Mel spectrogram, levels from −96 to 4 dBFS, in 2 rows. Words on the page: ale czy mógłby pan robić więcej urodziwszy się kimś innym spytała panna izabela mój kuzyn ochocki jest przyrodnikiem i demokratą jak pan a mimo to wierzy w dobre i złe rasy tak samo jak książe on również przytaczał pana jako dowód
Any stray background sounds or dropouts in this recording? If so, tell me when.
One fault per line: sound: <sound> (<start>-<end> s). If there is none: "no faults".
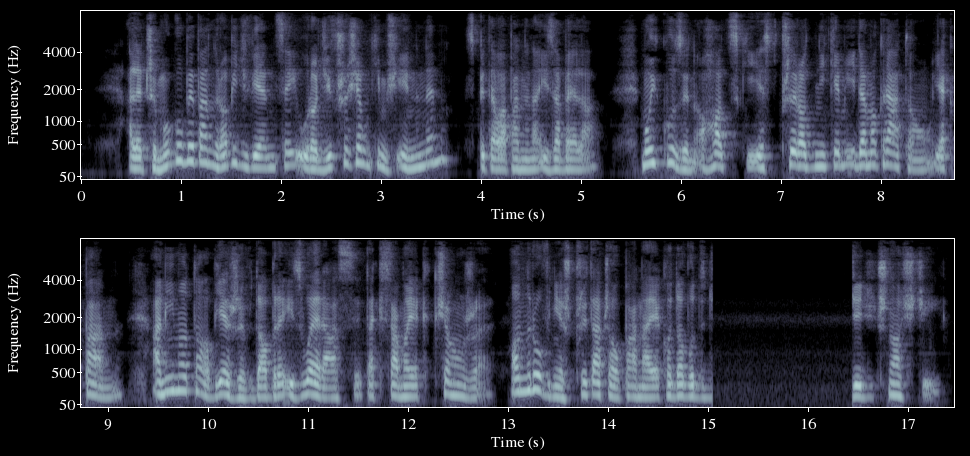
no faults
